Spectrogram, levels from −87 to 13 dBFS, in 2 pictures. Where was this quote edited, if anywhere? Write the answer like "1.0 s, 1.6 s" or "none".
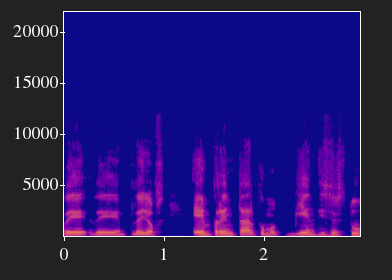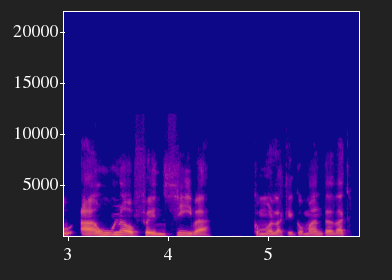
none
